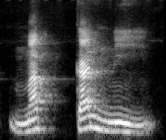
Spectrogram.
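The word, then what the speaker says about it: مكني: Ya, yaitu pada kalimat makkanni di surat Al-Kahfi di halaman-halaman akhir. Qala ma makkanni fihi rabbi khairun fa'inuni. Ya, di situ asal katanya adalah makkanani.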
